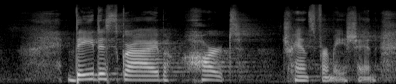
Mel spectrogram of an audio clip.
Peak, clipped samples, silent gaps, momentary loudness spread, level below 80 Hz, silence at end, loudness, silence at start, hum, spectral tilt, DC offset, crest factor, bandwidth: -4 dBFS; under 0.1%; none; 16 LU; -62 dBFS; 0 s; -22 LUFS; 0.2 s; none; -3.5 dB/octave; under 0.1%; 20 dB; 17.5 kHz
